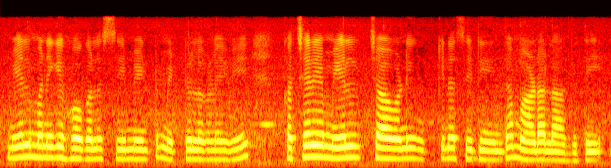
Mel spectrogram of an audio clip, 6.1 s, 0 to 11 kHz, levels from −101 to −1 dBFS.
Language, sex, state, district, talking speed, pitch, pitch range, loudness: Kannada, female, Karnataka, Bangalore, 110 wpm, 195 Hz, 180-210 Hz, -17 LUFS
